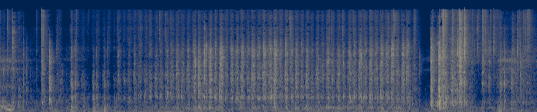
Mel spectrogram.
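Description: Clear plastic transfer tape crinkling and crackling as it is slowly peeled back off vinyl decals on a wood board, with scratchy rubbing of the sheet against the board. It is busiest in the middle, with a few louder crackles near the end.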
